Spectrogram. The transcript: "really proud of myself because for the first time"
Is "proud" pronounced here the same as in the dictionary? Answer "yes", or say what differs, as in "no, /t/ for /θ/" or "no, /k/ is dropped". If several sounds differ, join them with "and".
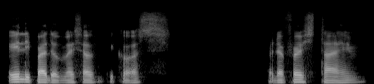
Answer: no, /ɹ/ is dropped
